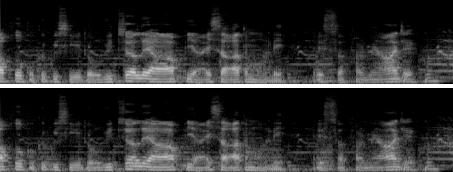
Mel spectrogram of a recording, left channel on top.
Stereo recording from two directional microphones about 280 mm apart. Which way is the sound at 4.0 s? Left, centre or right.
Centre.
